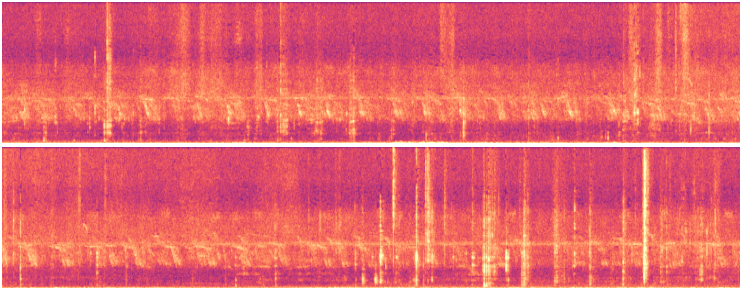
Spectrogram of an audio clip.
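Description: A man chewing a mouthful of food with his mouth closed: soft, irregular mouth clicks and smacks over a low steady rumble.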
